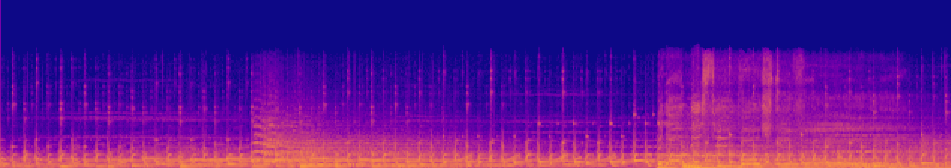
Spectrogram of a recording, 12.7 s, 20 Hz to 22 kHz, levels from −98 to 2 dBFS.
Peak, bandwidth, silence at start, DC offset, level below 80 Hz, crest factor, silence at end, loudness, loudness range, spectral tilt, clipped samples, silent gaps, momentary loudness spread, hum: -8 dBFS; 15.5 kHz; 0 s; under 0.1%; -42 dBFS; 18 dB; 0 s; -27 LUFS; 5 LU; -5.5 dB/octave; under 0.1%; none; 7 LU; none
